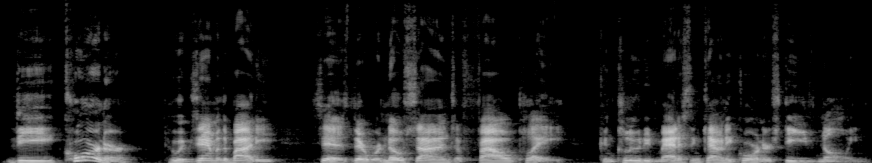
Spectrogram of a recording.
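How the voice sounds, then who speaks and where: A man hosting a casual news commentary show, musing wryly over odd stories and often clearing his throat. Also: mid-range voice, fairly even intonation, measured pace, pushed and bright.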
